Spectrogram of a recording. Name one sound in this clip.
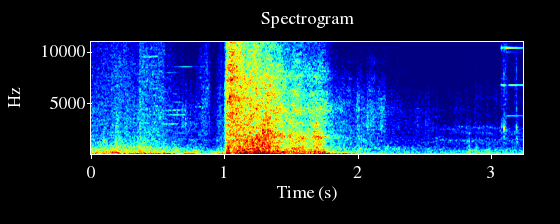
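A stone tower collapses with a loud, rumbling crash.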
